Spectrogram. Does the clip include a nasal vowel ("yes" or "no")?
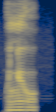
no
